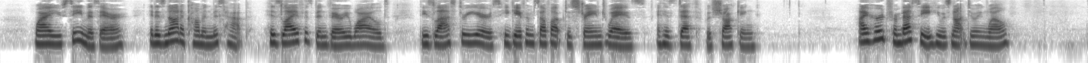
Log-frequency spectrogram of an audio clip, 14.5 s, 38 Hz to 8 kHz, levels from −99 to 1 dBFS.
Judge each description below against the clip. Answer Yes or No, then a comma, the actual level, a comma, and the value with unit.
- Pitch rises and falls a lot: No, average, 3.0 semitones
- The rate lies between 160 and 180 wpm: Yes, average, 175 wpm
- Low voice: No, high, 190 Hz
